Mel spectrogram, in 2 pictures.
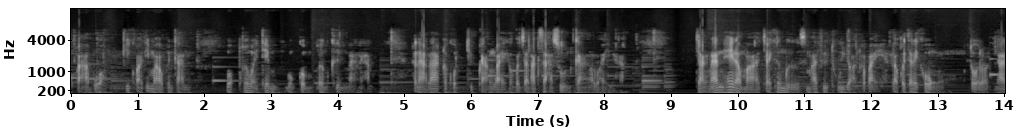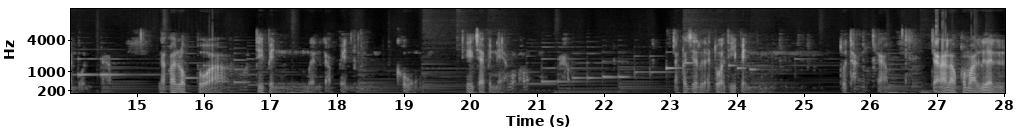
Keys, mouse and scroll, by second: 10.3 click, 11.3 click, 14.4 click, 17.3 click, 20.6 click, 22.4 click, 24.2 click, 24.7 click.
